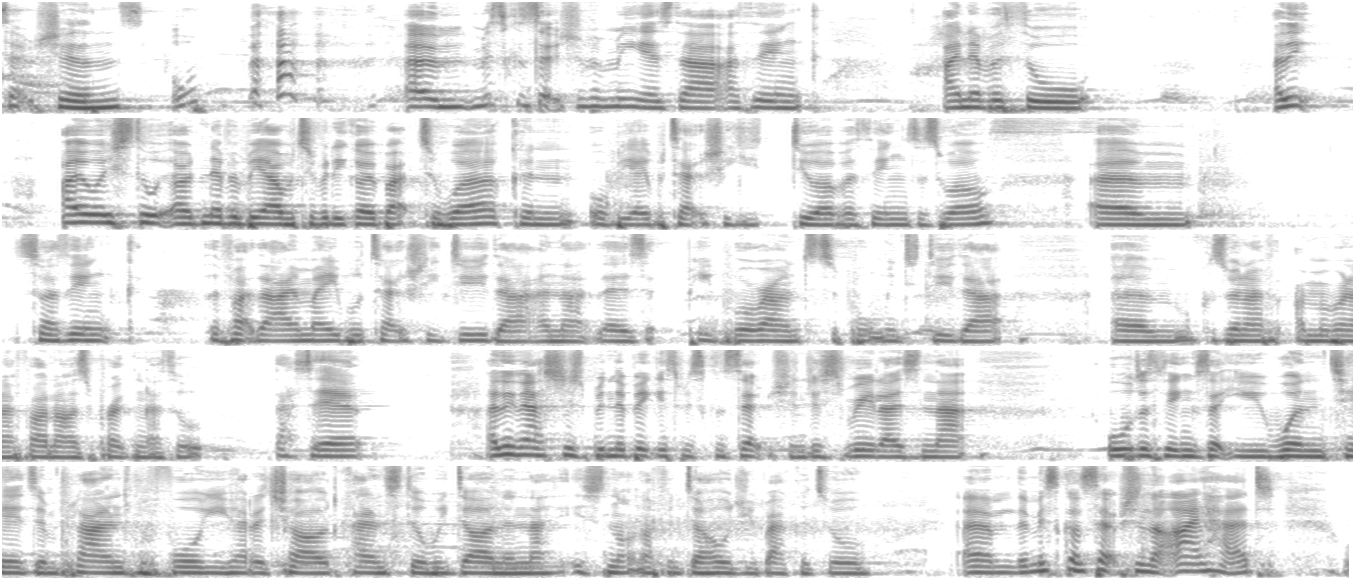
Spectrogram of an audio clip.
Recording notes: Part 3 of 'Badass Mums Live' at the Roundhouse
